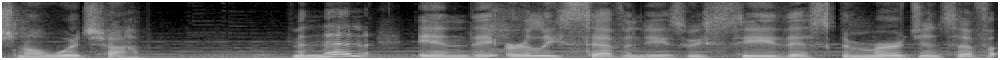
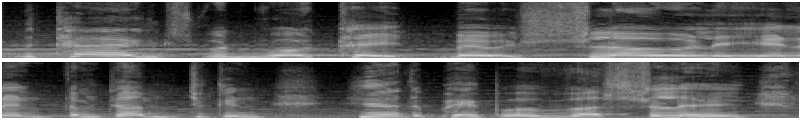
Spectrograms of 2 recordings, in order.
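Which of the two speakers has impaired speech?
The second: cerebral palsy; speech therapy by age four.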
